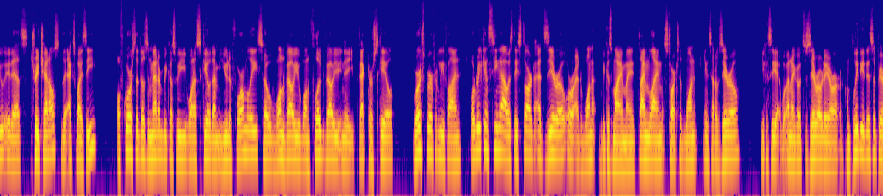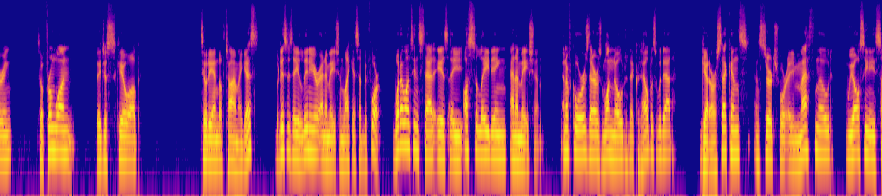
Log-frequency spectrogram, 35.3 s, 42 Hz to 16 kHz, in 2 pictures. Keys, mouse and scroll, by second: 9.4 shift+Left, 14.1 Left, 18.1 shift+Left, 19.0 space, 31.5 click, 32.2 click, 34.5 click.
